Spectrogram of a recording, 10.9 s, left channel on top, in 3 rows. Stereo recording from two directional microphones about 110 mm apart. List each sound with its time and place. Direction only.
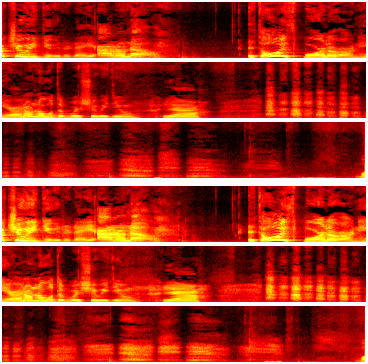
0.0 s speech: 15° left (ahead or behind)
0.6 s a woman's voice: centre (ahead or behind)
1.0 s speech: 15° left (ahead or behind)
2.3 s speech: 30° left (ahead or behind)
3.0 s speech: 15° left (ahead or behind)
6.1 s pant: 50° left (ahead or behind); by 8.0 s 25° left (ahead or behind)
8.6 s a sound: 35° left (ahead or behind)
